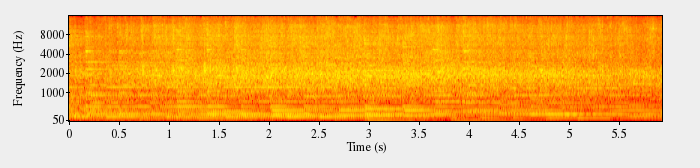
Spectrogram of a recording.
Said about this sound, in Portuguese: E se você crê, diga amém e dê um aplauso ao Senhor.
